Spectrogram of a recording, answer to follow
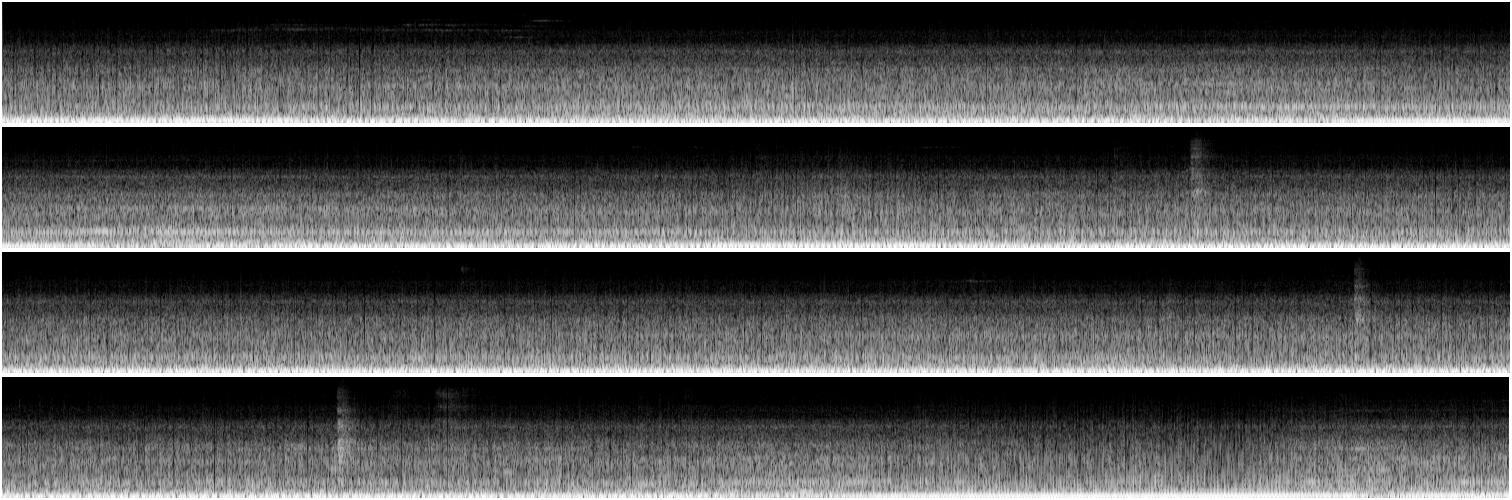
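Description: City transit bus running, heard from inside the passenger cabin: a loud, steady low engine and road drone with a faint whine that wavers in pitch, a few sharp rattles or clicks, and a swell in the low drone near the end.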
